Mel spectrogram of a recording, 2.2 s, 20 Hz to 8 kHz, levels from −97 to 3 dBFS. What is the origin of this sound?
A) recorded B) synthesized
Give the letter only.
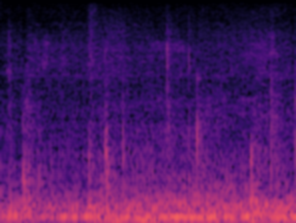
B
